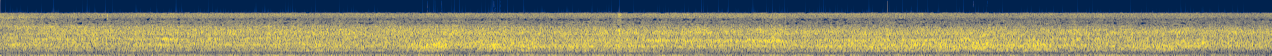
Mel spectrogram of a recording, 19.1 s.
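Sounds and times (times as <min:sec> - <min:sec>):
train wheels rolling on rails: 0:00.0 - 0:19.0.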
